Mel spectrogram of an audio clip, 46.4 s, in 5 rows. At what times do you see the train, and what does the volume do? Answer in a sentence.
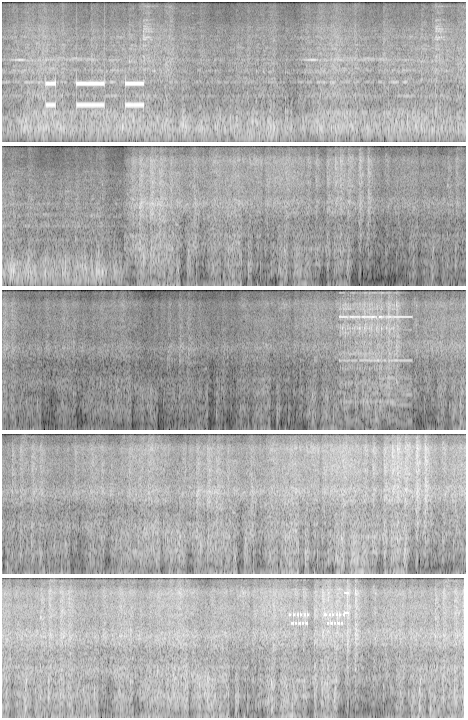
The train can be heard from 0.0 to 46.3 s, getting quieter then louder.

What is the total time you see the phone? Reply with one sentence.
The phone can be heard for 5 seconds in total.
